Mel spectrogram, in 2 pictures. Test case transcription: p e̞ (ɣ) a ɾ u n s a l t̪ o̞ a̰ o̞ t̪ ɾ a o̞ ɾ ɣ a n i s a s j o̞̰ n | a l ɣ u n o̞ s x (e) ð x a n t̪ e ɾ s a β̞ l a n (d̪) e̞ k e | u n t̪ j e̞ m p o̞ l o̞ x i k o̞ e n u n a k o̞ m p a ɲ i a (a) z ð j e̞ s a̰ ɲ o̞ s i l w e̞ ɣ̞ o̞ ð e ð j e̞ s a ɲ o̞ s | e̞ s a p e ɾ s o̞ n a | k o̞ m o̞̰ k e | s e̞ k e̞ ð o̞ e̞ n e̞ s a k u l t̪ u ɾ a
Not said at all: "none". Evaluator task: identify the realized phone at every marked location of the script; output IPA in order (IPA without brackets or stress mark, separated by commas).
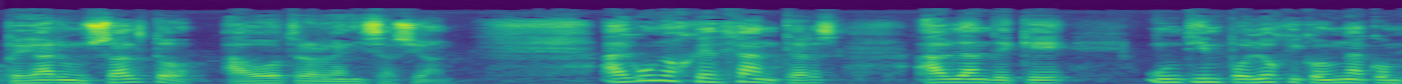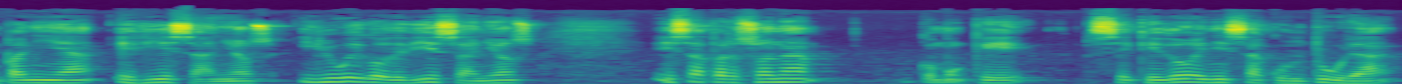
ɣ, e, d̪, e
